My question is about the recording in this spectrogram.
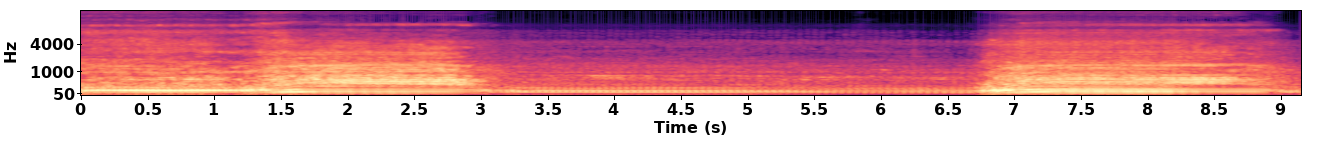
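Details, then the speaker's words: Used carbureted Yamaha Mio scooter, weak and rough: engine revs twice with quick even ticking that grows louder as throttle opens; mechanic suspects rocker arm and camshaft area, then disassembles. "Nah, terus suara ngelitiknya itu pada saat ditarik gas itu, jadi suaranya makin kenceng ya."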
